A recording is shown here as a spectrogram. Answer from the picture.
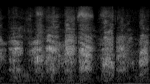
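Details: Pied French Bulldog puppies playing in a yard; fast, regular breathy panting pulses, about five or six per second, loud and close, with no other voices during the bursts.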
